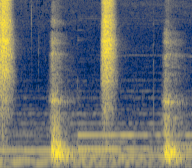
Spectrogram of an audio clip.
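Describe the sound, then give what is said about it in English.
Forceful breathwork breaths, sharp inhales through the nose alternating with heavy exhales out the mouth during a session on self-judgment. Four loud, distinct bursts over a steady tonal drone, the airy nasal breaths alternating with deeper, lower mouth exhales. “And now moving into that halo active breath, that forceful inhale through the nose, forceful exhale out the mouth.”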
